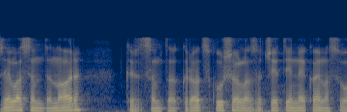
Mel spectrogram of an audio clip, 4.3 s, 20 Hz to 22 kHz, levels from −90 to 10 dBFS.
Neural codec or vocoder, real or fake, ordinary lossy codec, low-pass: autoencoder, 48 kHz, 128 numbers a frame, DAC-VAE, trained on Japanese speech; fake; none; 5.4 kHz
